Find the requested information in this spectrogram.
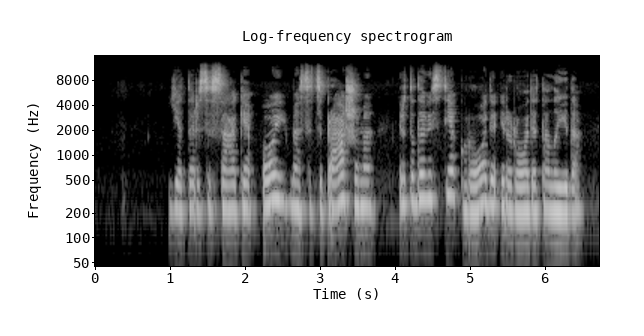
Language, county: Lithuanian, Klaipėda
